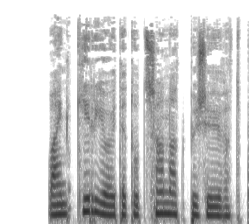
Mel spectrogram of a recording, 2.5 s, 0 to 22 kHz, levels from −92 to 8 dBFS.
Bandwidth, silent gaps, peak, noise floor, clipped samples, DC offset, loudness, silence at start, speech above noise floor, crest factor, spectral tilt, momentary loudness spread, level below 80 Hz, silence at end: 16 kHz; none; -4 dBFS; -62 dBFS; under 0.1%; under 0.1%; -17 LUFS; 0.5 s; 45 dB; 14 dB; -5.5 dB/octave; 3 LU; -40 dBFS; 0.1 s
